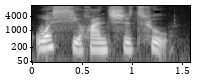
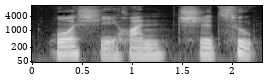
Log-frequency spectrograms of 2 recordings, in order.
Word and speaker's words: 我喜欢吃醋: So, 我喜欢吃醋. – 我喜欢吃醋. – That's right. 我 is I. 喜欢, like. – Like. 我喜欢吃醋.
